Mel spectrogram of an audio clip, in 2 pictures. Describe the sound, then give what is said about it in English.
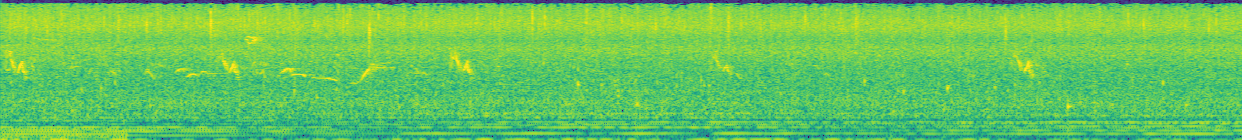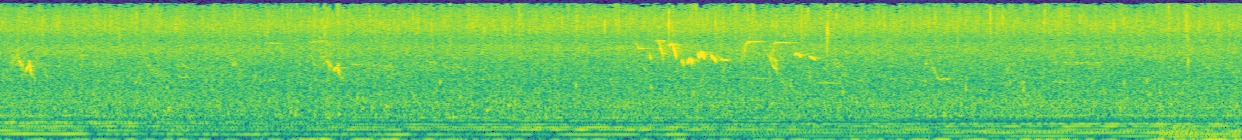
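Soft, steady rain hisses evenly outside, with scattered chirps of sparrows, swifts and doves from a courtyard rising briefly over it now and then. No one speaks. “The sound of whispering rain falling outside blends with the birdsong from the courtyard.”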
